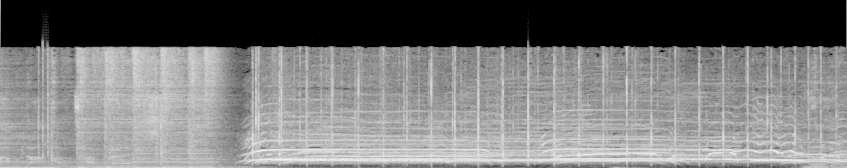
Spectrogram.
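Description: A live band with drums and bass guitar playing the final bars of a song, which stops about two seconds in. The audience then cheers with many high-pitched screams and whoops.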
